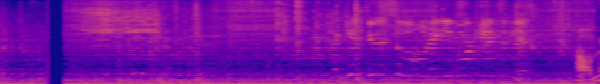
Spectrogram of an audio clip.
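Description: Film soundtrack from an ambulance chase scene: a music score over a heavy, steady vehicle rumble. The sound cuts out completely for a moment about half a second in, then picks up again.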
